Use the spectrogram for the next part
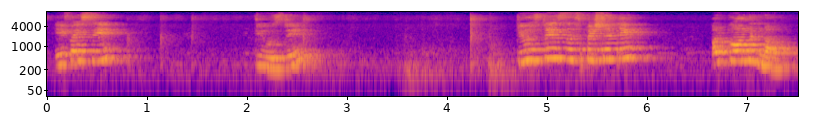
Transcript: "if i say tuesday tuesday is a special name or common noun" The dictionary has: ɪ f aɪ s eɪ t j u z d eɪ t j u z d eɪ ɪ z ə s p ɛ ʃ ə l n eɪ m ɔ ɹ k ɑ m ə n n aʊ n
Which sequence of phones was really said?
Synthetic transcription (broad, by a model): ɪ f aɪ s eɪ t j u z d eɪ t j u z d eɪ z ə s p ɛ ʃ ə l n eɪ ɔ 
